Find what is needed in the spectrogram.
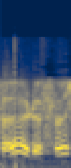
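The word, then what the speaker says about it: phở: Mon péché mignon, moi, c'est le feu, qui s'écrit faux en fait.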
